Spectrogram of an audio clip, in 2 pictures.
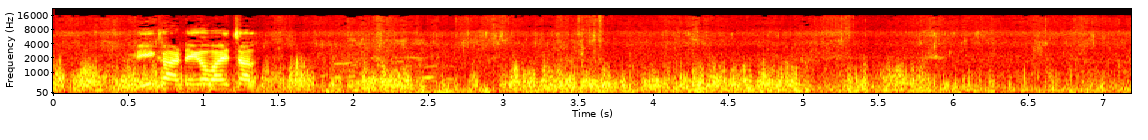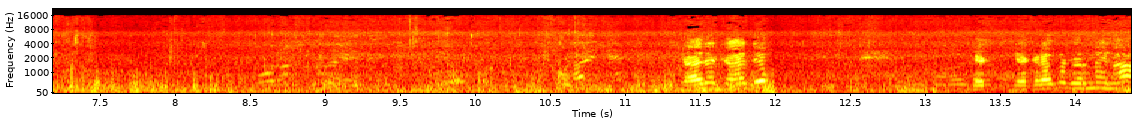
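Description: Waves wash onto a shore in a steady roar.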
